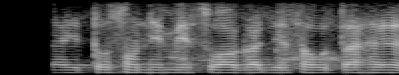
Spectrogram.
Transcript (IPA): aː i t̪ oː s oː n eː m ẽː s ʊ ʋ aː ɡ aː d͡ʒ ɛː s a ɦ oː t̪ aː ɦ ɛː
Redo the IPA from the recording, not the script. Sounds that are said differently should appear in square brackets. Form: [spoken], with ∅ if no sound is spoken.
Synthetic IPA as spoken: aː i t̪ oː s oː n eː m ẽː s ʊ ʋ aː ɡ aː d͡ʒ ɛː s a ɦ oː t̪ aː ɦ ɛː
